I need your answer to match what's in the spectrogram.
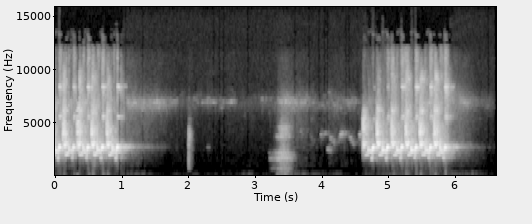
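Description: Carolina wren song: two loud bursts of rapid, rolling triple-note phrases, ringing and bright, each lasting about a second, separated by a pause with a faint click.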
